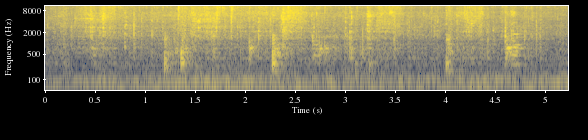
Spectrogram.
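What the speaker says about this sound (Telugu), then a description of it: "సో పన్నీర్ మనకి వేగిపోయింది." Paneer cubes sizzle steadily in hot oil in a pan while a spatula stirs and scrapes them at a regular pace. The frying is loud, close and continuous, with no talking.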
